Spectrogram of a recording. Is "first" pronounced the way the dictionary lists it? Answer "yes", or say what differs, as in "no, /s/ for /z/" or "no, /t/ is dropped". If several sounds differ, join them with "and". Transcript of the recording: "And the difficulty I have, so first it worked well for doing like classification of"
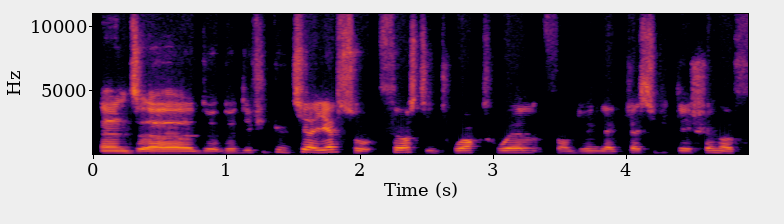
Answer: yes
